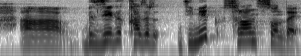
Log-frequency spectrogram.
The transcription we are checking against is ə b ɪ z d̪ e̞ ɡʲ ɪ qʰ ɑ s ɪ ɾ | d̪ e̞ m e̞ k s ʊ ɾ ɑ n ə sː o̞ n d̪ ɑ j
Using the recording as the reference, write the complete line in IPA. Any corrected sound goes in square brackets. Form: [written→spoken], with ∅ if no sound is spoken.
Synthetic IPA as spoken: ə b ɪ z d̪ e̞ ɡʲ ɪ qʰ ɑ [s→z] ɪ ɾ | d̪ e̞ m e̞ k s ʊ ɾ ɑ n ə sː o̞ n d̪ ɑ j

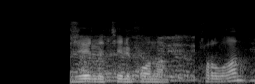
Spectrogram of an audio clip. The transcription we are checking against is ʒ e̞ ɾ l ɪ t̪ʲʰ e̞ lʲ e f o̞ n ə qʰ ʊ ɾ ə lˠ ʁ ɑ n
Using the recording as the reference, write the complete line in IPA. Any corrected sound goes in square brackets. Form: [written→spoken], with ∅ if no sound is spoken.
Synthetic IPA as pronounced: ʒ e̞ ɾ l ɪ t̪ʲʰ e̞ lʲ e f o̞ n ə qʰ ʊ ɾ ə lˠ ʁ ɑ n

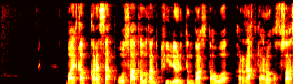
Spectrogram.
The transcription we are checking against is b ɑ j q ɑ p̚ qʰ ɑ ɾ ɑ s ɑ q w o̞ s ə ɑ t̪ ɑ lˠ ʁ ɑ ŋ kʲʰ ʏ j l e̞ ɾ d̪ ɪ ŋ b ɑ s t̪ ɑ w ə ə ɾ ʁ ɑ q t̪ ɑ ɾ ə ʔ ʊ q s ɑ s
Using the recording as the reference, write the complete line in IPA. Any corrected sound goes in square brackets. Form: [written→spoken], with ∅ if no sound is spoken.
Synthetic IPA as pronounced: b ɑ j q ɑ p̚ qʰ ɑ ɾ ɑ s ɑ q w o̞ s ə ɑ t̪ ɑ lˠ ʁ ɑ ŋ kʲʰ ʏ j l e̞ ɾ d̪ ɪ ŋ b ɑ s t̪ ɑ w ə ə ɾ ʁ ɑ q t̪ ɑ ɾ ə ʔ ʊ q s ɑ s

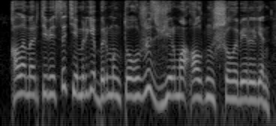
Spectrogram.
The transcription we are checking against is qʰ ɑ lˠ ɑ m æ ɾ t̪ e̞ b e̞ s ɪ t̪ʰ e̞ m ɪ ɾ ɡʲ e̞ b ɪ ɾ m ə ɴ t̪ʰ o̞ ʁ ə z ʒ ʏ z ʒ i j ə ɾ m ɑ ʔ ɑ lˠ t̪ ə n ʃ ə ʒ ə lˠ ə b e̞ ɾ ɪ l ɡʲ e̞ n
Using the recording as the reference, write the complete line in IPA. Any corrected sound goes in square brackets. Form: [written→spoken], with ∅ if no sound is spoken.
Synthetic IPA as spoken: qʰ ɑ lˠ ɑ m æ ɾ t̪ e̞ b e̞ s ɪ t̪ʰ e̞ m ɪ ɾ ɡʲ e̞ b ɪ ɾ m ə ɴ t̪ʰ o̞ ʁ ə z ʒ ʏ z ʒ i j ə ɾ m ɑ ʔ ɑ lˠ t̪ ə n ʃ ə ʒ ə lˠ ə b e̞ ɾ ɪ l ɡʲ e̞ n

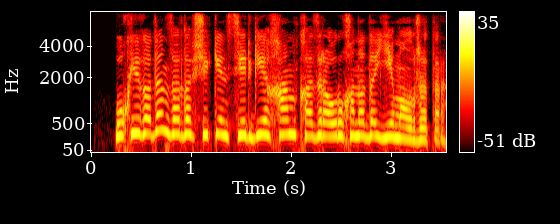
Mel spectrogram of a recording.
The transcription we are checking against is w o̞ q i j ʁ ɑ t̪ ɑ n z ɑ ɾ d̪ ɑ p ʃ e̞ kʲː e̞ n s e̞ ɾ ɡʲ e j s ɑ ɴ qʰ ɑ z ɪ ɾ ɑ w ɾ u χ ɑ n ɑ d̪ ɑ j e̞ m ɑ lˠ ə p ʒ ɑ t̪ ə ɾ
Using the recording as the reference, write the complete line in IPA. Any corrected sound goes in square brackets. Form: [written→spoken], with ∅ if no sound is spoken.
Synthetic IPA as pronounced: w o̞ q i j ʁ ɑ [t̪→d̪] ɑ n z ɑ ɾ d̪ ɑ p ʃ e̞ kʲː e̞ n s e̞ ɾ ɡʲ e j [s→χ] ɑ ɴ qʰ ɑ z ɪ ɾ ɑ w ɾ u χ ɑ n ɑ d̪ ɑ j e̞ m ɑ lˠ ə p ʒ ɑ t̪ ə ɾ

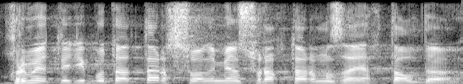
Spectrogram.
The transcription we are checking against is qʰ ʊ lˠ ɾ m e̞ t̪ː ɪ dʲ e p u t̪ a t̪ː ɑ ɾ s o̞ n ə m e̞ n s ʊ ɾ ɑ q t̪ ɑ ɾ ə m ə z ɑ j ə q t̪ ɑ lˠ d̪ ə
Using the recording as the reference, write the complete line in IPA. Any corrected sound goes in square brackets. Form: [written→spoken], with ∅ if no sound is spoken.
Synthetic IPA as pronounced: qʰ ʊ [lˠ→∅] ɾ m e̞ t̪ː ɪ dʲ e p u t̪ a t̪ː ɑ ɾ s o̞ n ə m e̞ n s ʊ ɾ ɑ q t̪ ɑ ɾ ə m ə z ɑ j [ə→ɑ] q t̪ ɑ lˠ d̪ ə

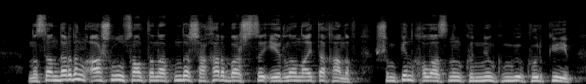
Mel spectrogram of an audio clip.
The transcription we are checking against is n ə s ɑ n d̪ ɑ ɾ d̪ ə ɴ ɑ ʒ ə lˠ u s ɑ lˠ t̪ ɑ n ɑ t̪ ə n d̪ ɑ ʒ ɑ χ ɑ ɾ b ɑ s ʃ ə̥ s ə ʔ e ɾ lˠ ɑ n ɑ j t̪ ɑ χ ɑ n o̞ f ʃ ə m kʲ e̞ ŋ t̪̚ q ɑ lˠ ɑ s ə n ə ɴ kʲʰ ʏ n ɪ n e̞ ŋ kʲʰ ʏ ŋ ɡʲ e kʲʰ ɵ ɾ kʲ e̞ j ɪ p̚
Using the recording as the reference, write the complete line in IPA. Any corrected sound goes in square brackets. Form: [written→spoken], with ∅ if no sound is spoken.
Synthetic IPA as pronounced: n ə s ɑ n d̪ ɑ ɾ d̪ ə ɴ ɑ [ʒ→ʃ] ə lˠ u s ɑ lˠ t̪ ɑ n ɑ t̪ ə n d̪ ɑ [ʒ→ʃ] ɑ χ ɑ ɾ b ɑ s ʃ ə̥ s ə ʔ e ɾ lˠ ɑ n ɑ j t̪ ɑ χ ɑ n o̞ f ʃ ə m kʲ e̞ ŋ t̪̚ [q→qʰ] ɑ lˠ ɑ s ə n ə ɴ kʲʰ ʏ n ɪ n e̞ ŋ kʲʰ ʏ ŋ ɡʲ e kʲʰ ɵ ɾ kʲ e̞ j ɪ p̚

